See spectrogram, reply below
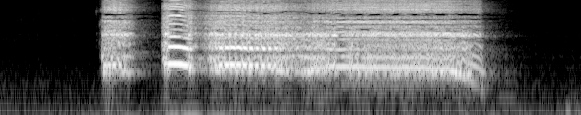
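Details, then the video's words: White rooster crowing in the countryside: a short rough opening note, a brief gap, then one loud sustained harmonic crow of about a second and a half that holds steady and drops slightly at the end, with a quiet background. "gallo cantando"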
